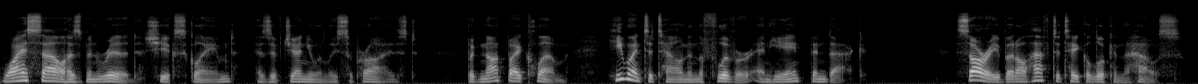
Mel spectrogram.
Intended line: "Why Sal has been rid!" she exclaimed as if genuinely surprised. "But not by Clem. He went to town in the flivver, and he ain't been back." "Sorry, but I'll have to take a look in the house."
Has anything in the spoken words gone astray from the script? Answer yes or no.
no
